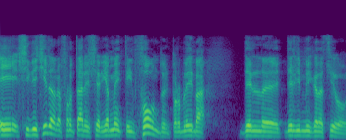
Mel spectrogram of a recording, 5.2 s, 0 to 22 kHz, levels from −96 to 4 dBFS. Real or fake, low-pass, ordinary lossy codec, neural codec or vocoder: fake; none; none; codec, 16 kHz, 2 kbps, FunCodec, trained on Chinese and English, 25 frames a second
